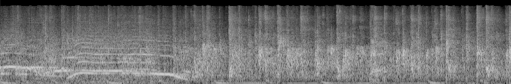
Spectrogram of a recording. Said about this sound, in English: Let's give them one last loud Austin round of applause.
